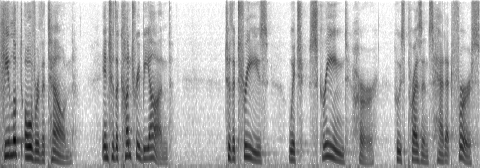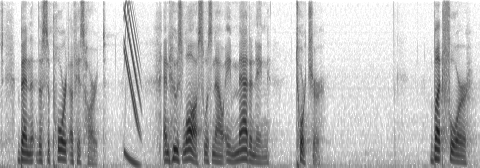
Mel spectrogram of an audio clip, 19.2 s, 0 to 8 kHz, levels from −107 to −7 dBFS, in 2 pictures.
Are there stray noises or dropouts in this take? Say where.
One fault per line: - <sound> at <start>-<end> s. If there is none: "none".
- chirp at 12.1-12.4 s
